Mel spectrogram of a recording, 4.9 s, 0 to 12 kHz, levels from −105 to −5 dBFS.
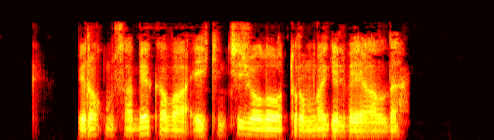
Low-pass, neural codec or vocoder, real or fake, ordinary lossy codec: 7.2 kHz; none; real; MP3, 64 kbps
